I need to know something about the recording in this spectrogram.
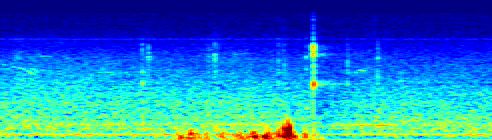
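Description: Fingers rustle and click against small plastic pegs.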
